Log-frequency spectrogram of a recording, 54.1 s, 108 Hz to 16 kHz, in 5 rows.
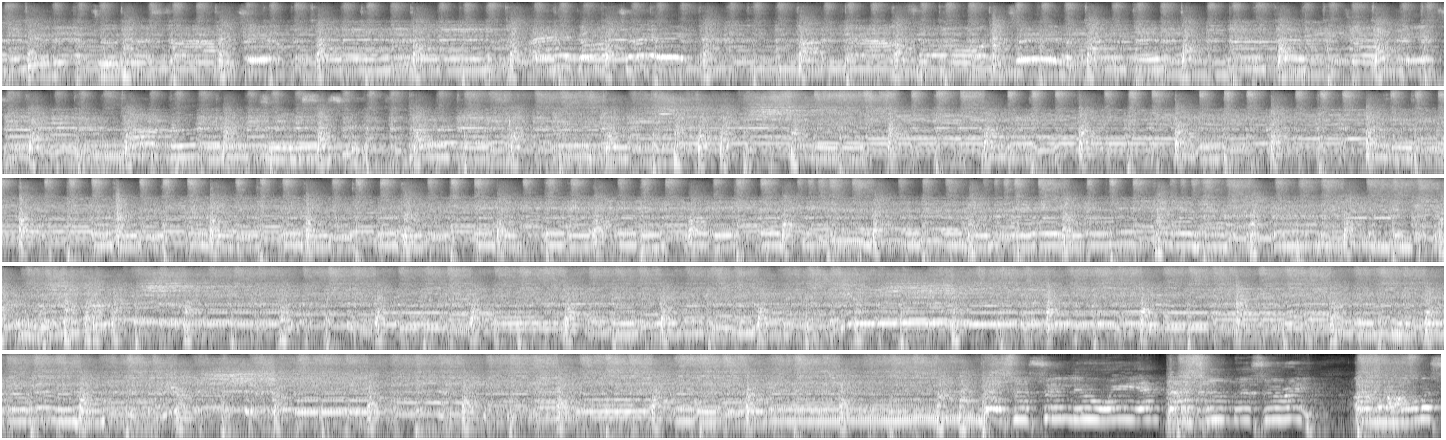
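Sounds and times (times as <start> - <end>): electric guitar: 0.0 - 51.0
drum kit: 0.0 - 52.8, 53.4 - 54.0.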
